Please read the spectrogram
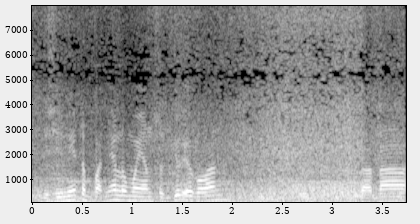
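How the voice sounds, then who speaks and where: Music plays in the background as a man speaks in a dry sound with no echo. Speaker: fishing vlogger. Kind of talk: casual vlog chat. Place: beach. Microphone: phone near.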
